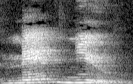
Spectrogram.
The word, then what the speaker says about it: menu: Gente, olha a pronúncia. Menu. Menu. Igual new de novo.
